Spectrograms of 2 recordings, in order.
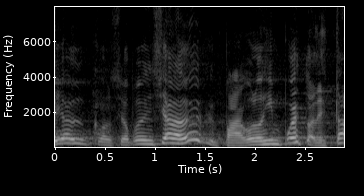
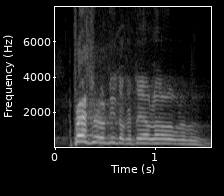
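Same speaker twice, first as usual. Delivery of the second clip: quick, brushing off the guard, a little louder; rude phone caller; 4 semitones higher, 5 dB louder, faster than usual. Retold or imitated. Man on phone in bank waves off the guard, rude. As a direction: shoo him away mid-call.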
